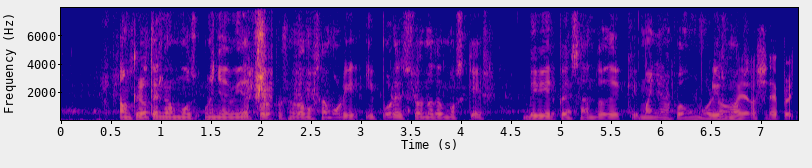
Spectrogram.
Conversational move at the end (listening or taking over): taking over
